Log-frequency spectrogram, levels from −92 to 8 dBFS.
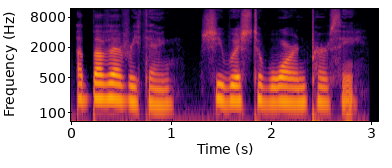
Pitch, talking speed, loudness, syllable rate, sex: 165 Hz, 155 wpm, -19 LUFS, 4.9 syllables/s, female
